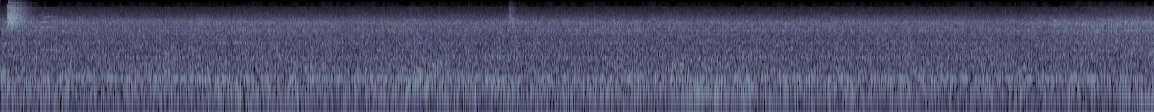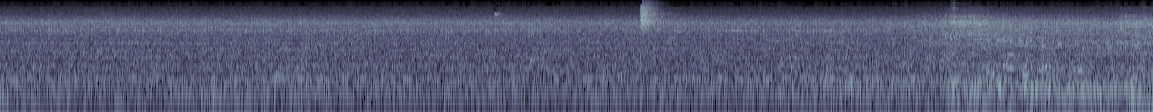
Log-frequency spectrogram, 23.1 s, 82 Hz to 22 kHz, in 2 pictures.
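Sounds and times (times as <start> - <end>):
bus idling: 0.0 - 23.0.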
